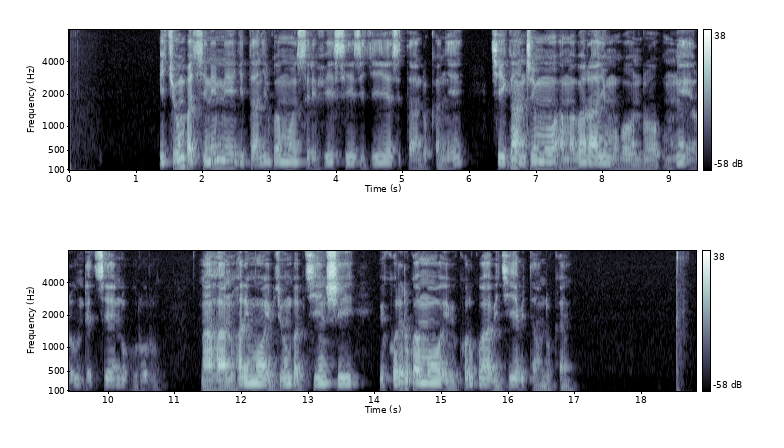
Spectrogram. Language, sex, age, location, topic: Kinyarwanda, male, 25-35, Kigali, health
